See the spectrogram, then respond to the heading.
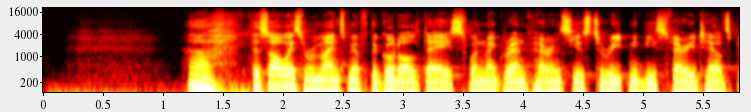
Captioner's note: sigh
